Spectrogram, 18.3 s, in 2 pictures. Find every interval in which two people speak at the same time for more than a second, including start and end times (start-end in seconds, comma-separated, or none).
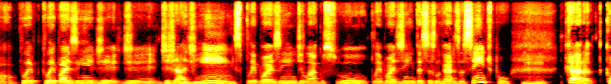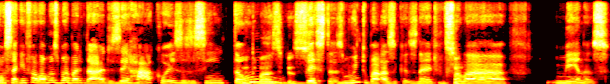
12.7-13.9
